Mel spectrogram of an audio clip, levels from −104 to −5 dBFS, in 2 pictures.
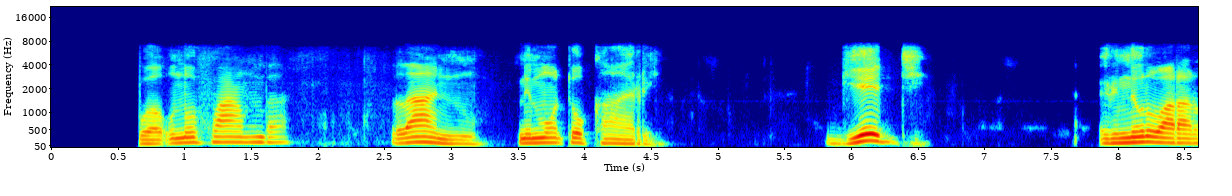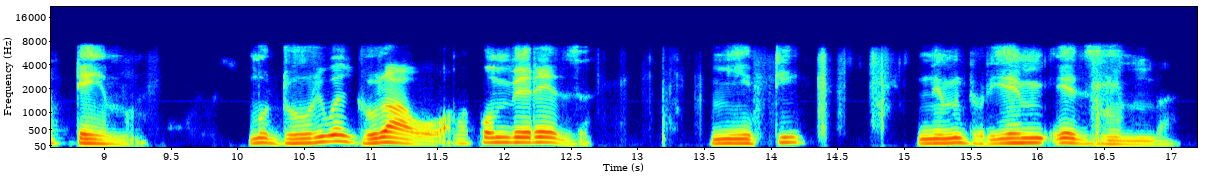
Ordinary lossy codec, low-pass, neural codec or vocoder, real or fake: Opus, 32 kbps; 7.2 kHz; codec, 16 kHz, 2 kbps, X-Codec, HuBERT features, trained on LibriSpeech; fake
